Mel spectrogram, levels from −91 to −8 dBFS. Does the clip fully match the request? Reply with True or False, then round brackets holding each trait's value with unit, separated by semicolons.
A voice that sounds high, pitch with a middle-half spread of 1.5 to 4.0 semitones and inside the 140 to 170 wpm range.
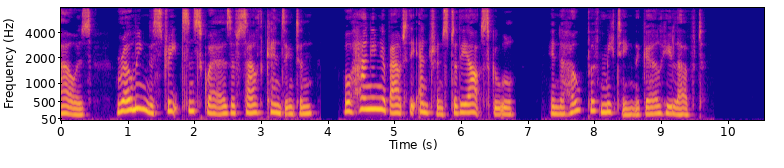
False (200 Hz; 5.1 semitones; 155 wpm)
